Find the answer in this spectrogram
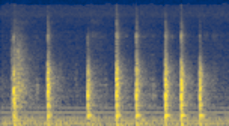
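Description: Chalk on a blackboard as a word is written: a run of about eight faint, short, irregularly spaced taps and clicks of the chalk stick on the board.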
